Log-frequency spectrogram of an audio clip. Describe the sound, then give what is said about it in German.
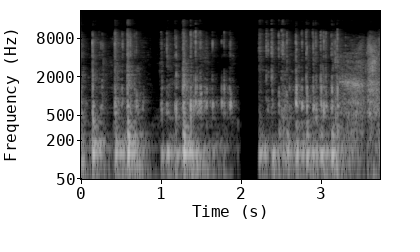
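Steady typing on a computer keyboard as an email address is entered into software, with rapid clustered keystrokes, a brief silent pause partway through, then the clicking resumes at a similar pace. “Und wenn ich jetzt hier eine E-Mail-Adresse eintrage”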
